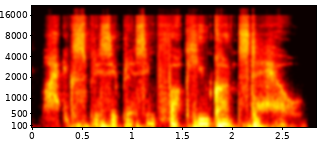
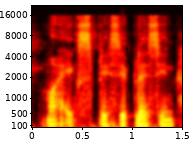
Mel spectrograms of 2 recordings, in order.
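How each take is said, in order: First: Bitter whispered curse. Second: Said in the usual way. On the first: Real, not acted.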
